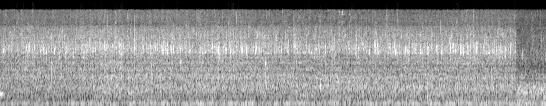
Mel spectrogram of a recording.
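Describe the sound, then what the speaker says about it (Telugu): Onion masala sizzles loudly and steadily in hot oil in a pan for chicken fry, a dense continuous frying hiss close by with no talk. "ఆయిల్ వేడవింది ఇప్పుడు ఈ మసాలా వేసుకుందాము"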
